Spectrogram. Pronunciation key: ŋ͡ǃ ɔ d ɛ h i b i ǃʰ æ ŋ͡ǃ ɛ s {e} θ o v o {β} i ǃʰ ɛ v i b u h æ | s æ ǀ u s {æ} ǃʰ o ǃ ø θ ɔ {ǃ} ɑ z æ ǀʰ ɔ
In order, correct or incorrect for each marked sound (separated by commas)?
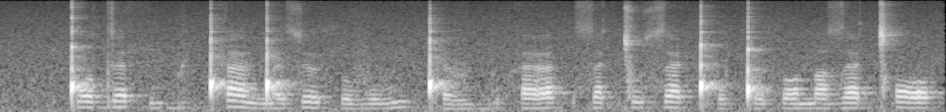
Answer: incorrect, correct, correct, incorrect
